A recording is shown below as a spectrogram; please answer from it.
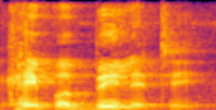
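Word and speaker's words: capability: तो कैप बी, और एल के बाद आधा अ है श्व साउंड, कैप बी ल, और ये है टी। तो हम इसको पढ़ेंगे कैपेबिलिटी, कैपेबिलिटी इस प्रकार से हमको उच्चारण सीखना चाहिए।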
